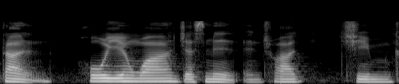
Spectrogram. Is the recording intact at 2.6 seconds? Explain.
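No. From 2.33 to 2.81 s the speech drops abruptly by about 6 dB, likely one channel dropping out and halving the mono sum.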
